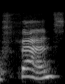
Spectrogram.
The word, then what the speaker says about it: fence: know okay so um so fence to sound out fence right the c e the e is silent but any c that is followed by an e makes a s sound so when you're early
